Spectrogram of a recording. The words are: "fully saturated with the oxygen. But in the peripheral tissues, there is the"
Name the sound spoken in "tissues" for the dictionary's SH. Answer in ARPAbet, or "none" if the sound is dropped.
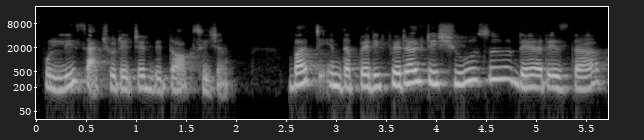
SH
